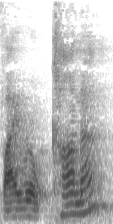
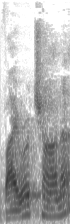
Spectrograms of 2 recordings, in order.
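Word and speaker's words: Vairocana: there in the center viral Khanna or viroshana I've heard it pronounced both ways uh of white skin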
